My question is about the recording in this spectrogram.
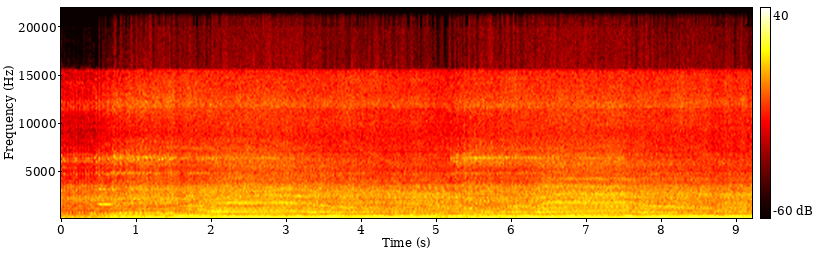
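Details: Mitsubishi L300 Euro 4 diesel at about 4,000 km, complaint of weak power on climbs: free rev climbs smoothly and drops back cleanly twice; maladjusted clutch pedal switch limited revs to about 3,000 rpm, clutch switch setting blamed.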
